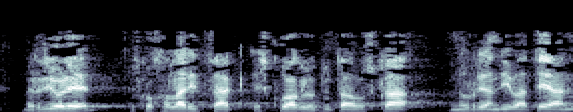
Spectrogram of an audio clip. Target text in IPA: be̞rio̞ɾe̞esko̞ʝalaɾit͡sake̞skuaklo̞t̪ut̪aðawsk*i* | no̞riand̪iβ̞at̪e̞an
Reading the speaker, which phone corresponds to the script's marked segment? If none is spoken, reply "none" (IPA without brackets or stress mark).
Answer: a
